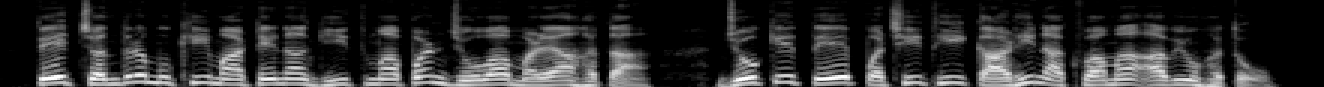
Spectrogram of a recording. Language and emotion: Gujarati, neutral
